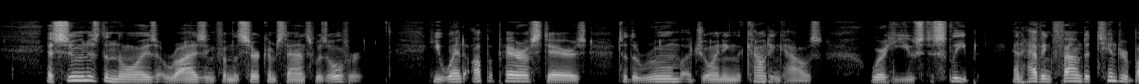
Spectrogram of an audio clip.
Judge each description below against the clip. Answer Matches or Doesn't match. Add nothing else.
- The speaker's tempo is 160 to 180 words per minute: Doesn't match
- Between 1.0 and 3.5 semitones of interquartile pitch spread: Doesn't match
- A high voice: Doesn't match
